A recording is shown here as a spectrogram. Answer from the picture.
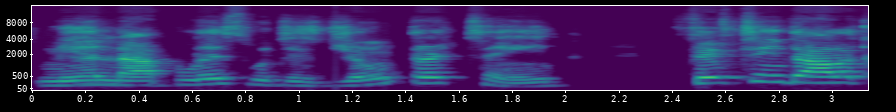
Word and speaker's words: Neonopolis: Is it pronounced Neonopolis? Yeah, it's Neonopolis. Neonopolis, which is June 13th.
